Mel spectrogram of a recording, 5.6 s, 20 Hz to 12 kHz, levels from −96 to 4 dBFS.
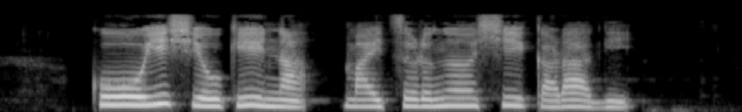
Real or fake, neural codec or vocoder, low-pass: real; none; 7.2 kHz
